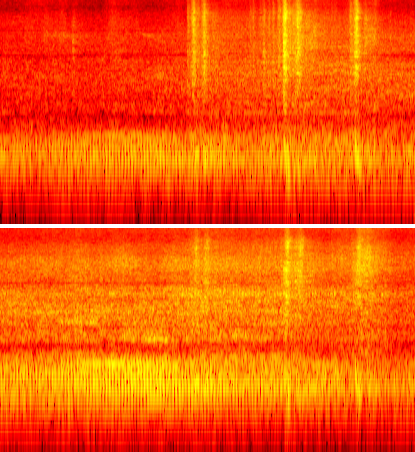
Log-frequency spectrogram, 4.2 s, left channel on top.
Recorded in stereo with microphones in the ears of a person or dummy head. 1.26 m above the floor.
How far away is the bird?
About 3 m.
